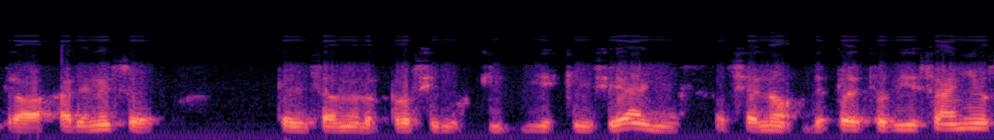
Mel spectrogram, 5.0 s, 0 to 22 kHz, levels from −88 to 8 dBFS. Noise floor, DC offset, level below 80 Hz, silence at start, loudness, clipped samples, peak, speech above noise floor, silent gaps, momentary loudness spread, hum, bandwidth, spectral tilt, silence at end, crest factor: -55 dBFS; under 0.1%; -68 dBFS; 0 s; -21 LUFS; under 0.1%; -6 dBFS; 35 dB; none; 11 LU; 50 Hz at -65 dBFS; 8.2 kHz; -7 dB/octave; 0 s; 14 dB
